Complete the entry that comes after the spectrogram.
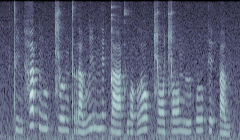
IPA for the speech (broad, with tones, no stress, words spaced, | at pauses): ti˨˩nha˥˩k̚ ŋu˦˥ʔ t͡ɕɤː˧ŋtra˩˦w li˥˩nŋe˥˩k̚daː˩˦kʰwɔ˨˩ʔ lɔː˥˩p̚t͡ɕɔː˧t͡ɕɔː˦˥ ŋɯː˦˥poː˥˩ke˥˩ʔpa˧w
